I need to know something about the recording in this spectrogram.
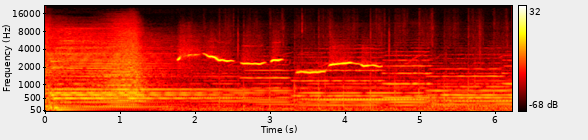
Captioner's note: calm music; whistling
